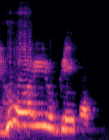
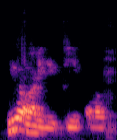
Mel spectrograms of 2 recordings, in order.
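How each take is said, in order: First: It is said angrily, losing his temper. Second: It is said calmly and matter-of-factly.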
